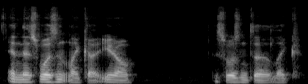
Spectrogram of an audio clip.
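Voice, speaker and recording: A man hosting a podcast, telling his personal faith testimony in an earnest, halting way with many restarts. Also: on the low side. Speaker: podcast host.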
